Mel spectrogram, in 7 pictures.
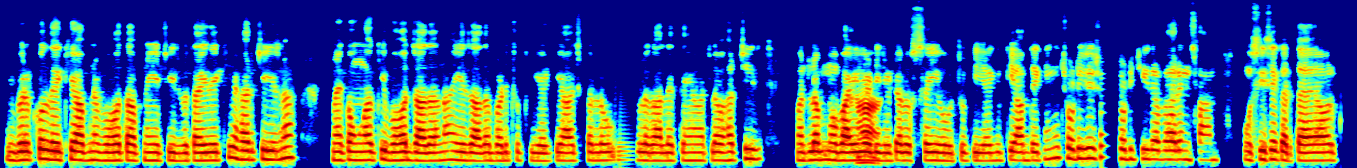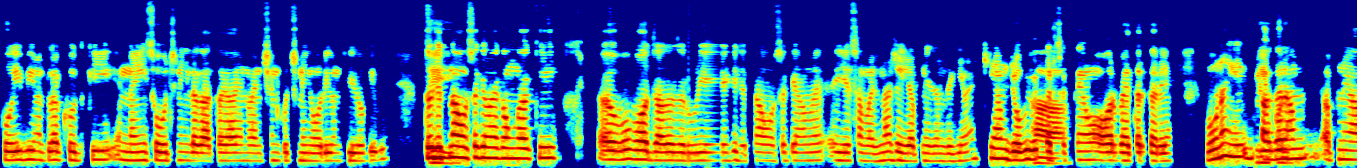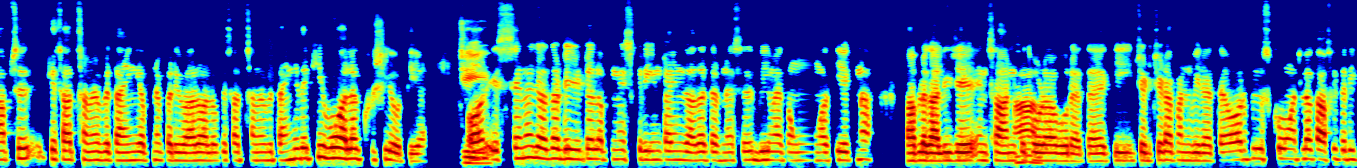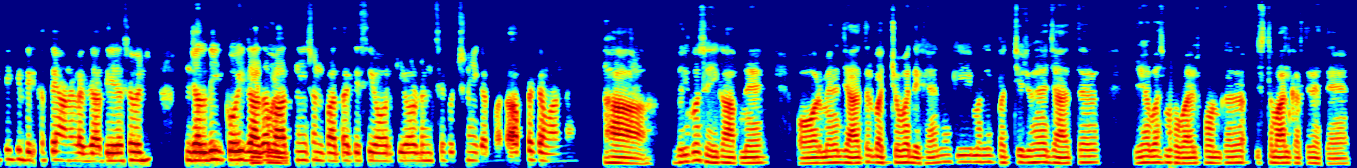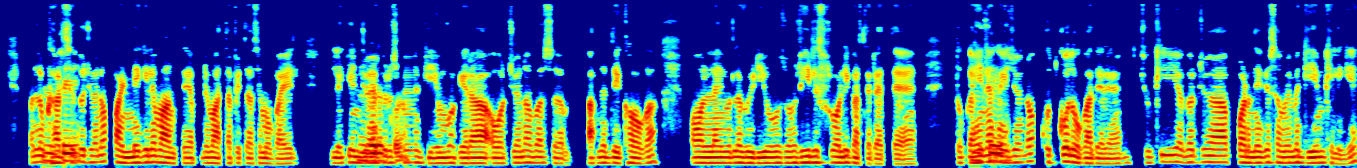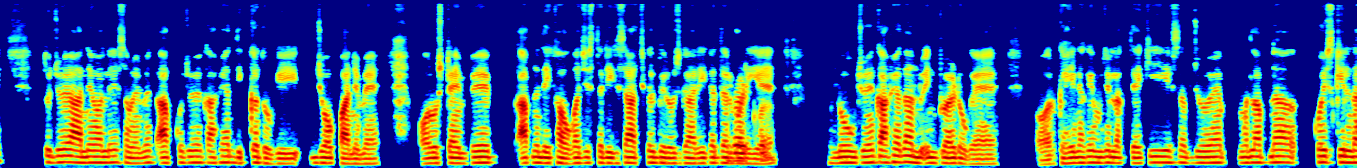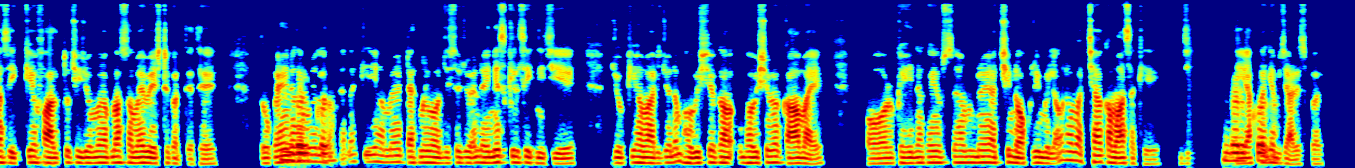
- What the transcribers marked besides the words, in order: static; distorted speech; in English: "डिजिटल"; in English: "इन्वेंशन"; in English: "डिजिटल"; in English: "स्क्रीन टाइम"; in English: "गेम"; in English: "वीडियोज़"; in English: "रील्स स्क्रॉल"; in English: "गेम"; in English: "जॉब"; in English: "टाइम"; in English: "अनएम्प्लॉयड"; in English: "स्किल"; in English: "वेस्ट"; in English: "टेक्नोलॉजी"; in English: "स्किल"
- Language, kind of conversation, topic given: Hindi, unstructured, डिजिटल उपकरणों का अधिक उपयोग करने से क्या नुकसान हो सकते हैं?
